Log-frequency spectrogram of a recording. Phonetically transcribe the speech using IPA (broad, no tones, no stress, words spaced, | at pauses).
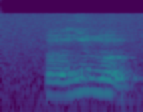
ũɡĩ mũ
